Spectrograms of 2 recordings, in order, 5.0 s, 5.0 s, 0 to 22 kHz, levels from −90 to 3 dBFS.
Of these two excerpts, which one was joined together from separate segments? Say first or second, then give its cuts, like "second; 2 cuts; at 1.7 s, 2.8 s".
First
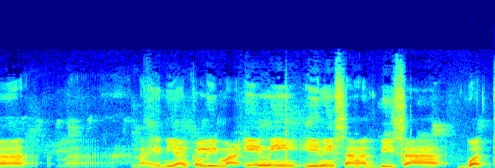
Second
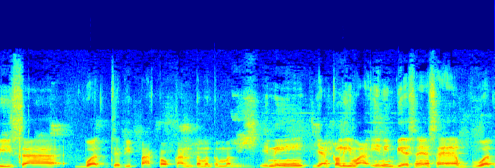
second; 1 cut; at 2.5 s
